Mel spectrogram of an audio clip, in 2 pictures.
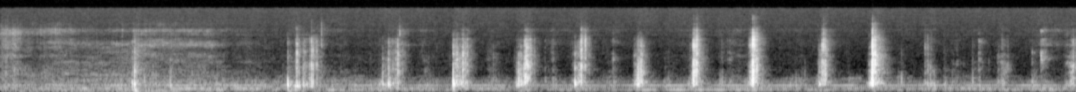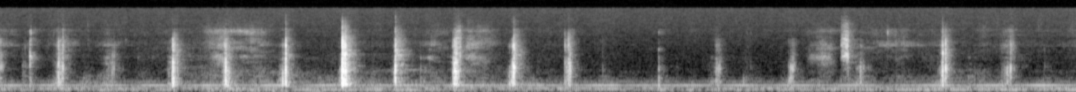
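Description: Close-up chewing of a mouthful of edible red clay: a run of sharp crunches and clicks about two a second, thinning out after the middle.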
